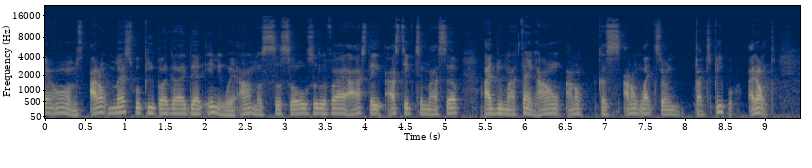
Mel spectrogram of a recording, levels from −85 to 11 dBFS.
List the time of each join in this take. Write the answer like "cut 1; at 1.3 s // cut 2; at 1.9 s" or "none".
none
